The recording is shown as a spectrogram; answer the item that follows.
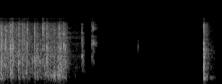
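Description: A plastic snack bag crinkling as it is handled, a dense rustle lasting under a second near the start, followed by a couple of faint ticks.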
